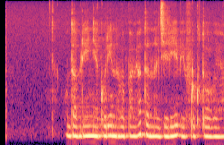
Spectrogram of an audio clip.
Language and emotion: Russian, neutral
